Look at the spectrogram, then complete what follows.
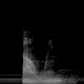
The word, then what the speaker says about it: Samhain: And since this is the first Samhain, the MH is the W, not just the H.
